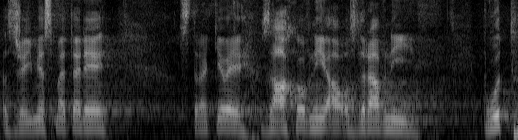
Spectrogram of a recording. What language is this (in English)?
Czech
